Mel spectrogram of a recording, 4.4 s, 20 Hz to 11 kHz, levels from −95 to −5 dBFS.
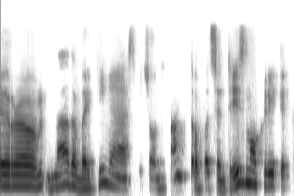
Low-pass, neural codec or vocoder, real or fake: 7.2 kHz; codec, 16 kHz, 1 kbps, X-Codec, HuBERT features, trained on balanced general audio; fake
